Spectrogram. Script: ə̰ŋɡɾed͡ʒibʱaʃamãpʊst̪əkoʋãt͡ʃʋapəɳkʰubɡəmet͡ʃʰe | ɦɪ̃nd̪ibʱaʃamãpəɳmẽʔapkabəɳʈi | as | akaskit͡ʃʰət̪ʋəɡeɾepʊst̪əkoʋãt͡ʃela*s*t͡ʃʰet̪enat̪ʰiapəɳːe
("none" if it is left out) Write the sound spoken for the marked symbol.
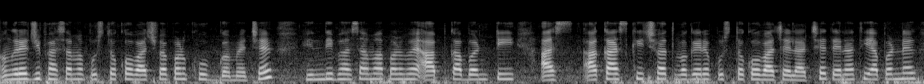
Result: none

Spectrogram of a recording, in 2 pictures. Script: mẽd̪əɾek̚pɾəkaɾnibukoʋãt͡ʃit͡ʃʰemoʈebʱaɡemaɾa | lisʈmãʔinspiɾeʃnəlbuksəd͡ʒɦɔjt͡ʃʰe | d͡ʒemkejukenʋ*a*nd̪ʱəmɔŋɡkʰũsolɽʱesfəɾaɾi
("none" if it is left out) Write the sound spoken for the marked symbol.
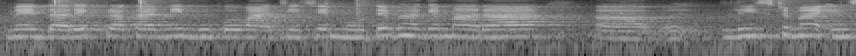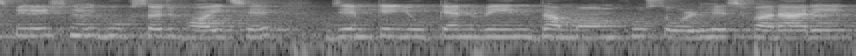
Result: i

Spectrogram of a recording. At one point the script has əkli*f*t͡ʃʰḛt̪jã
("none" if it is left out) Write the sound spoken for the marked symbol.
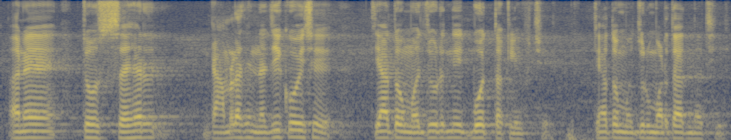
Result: f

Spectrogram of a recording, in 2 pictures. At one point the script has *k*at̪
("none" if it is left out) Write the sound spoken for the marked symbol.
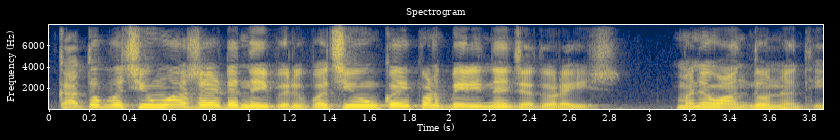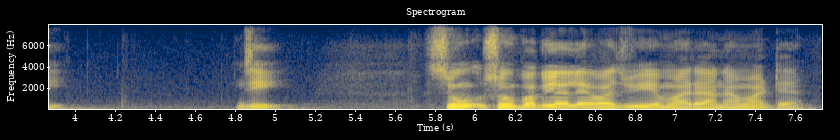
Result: k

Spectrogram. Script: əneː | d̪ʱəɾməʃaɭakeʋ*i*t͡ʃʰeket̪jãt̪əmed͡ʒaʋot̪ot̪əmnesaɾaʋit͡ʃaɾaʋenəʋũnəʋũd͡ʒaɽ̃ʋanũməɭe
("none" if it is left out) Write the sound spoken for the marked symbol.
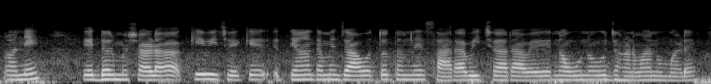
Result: i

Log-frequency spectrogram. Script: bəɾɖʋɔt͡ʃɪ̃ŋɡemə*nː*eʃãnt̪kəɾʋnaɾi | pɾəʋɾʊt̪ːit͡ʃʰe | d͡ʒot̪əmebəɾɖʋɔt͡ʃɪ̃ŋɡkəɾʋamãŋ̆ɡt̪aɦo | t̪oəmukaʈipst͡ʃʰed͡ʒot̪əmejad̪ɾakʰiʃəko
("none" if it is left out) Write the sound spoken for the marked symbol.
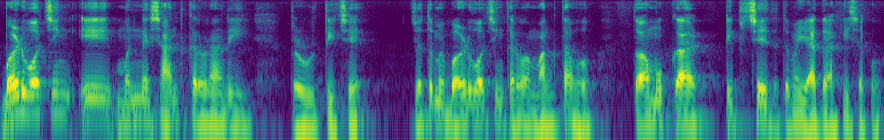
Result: nː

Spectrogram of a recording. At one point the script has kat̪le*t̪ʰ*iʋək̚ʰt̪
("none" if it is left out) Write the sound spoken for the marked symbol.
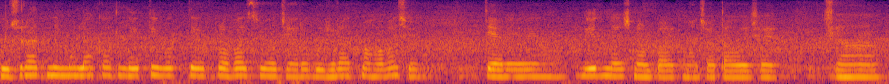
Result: t̪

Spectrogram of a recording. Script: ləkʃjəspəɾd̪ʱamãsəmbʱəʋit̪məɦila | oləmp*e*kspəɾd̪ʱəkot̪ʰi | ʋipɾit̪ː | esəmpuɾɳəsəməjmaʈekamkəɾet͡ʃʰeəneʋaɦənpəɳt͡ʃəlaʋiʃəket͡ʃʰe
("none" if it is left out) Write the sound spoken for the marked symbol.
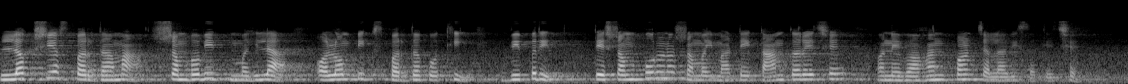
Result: i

